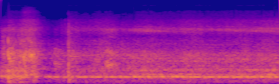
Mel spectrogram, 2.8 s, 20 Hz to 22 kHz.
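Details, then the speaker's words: 2022 Jayco Eagle HT 31MB, slide number three retracting: steady even mid-pitched motor hum with light mechanical rumble as the slide pulls in; normal slide-out retraction. "just slides in i have a lot of room over here"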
